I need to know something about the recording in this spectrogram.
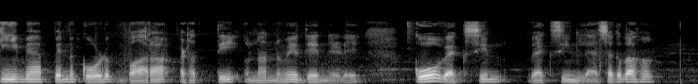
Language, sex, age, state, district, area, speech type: Punjabi, male, 45-60, Punjab, Amritsar, urban, read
